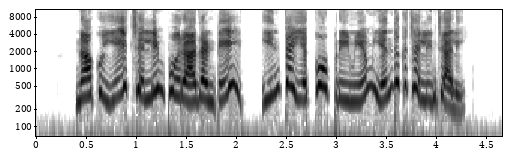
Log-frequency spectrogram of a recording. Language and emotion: Telugu, angry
